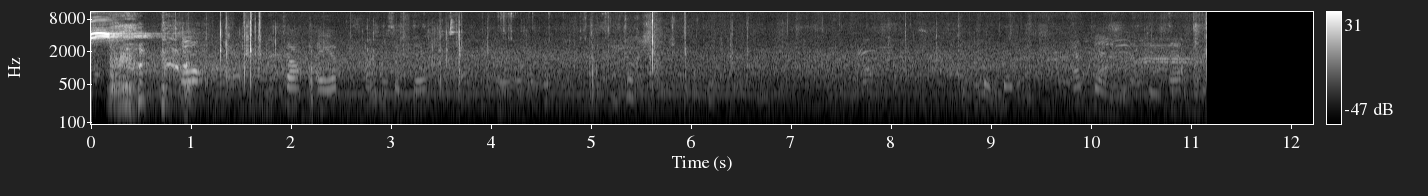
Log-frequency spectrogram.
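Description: Young players call out to each other across an open field, heard from a distance.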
